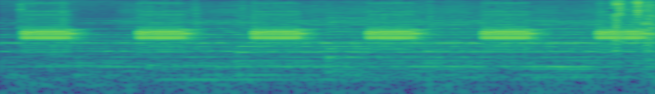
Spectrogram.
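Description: A repeating electronic alarm beeps in a video game, six even, fairly loud pulses about half a second apart over a low background hum.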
